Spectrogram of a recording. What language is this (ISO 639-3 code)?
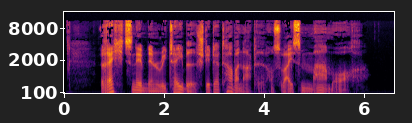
deu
